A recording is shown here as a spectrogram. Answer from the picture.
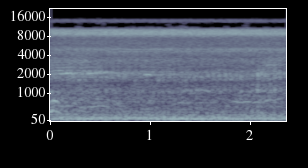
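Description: Off-road vehicle engine idling with a steady low rumble.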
